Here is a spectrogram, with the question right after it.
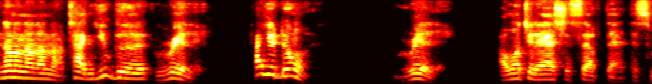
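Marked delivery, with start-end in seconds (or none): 0.0-4.4 lightly voiced caring friend; insistent self check-in. Pressing himself to answer honestly, gently insistent. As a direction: press yourself, really asking.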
